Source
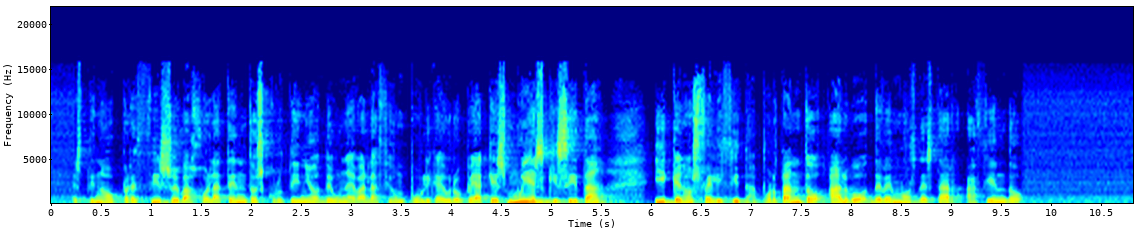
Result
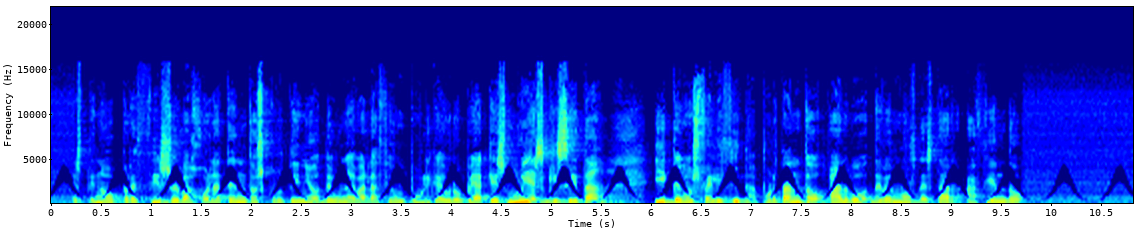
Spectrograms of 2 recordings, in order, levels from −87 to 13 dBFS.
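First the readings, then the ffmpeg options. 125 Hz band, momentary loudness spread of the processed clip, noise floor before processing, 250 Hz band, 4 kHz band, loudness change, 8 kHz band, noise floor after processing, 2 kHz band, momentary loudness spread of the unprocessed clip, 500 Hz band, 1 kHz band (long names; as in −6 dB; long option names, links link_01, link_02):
−5.0 dB, 9 LU, −51 dBFS, −5.5 dB, −5.5 dB, −5.5 dB, −5.0 dB, −57 dBFS, −6.5 dB, 8 LU, −6.0 dB, −5.5 dB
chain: -af "afftfilt=real='re*(1-between(b*sr/1024,300*pow(3200/300,0.5+0.5*sin(2*PI*1.8*pts/sr))/1.41,300*pow(3200/300,0.5+0.5*sin(2*PI*1.8*pts/sr))*1.41))':imag='im*(1-between(b*sr/1024,300*pow(3200/300,0.5+0.5*sin(2*PI*1.8*pts/sr))/1.41,300*pow(3200/300,0.5+0.5*sin(2*PI*1.8*pts/sr))*1.41))':win_size=1024:overlap=0.75,volume=-5dB"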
